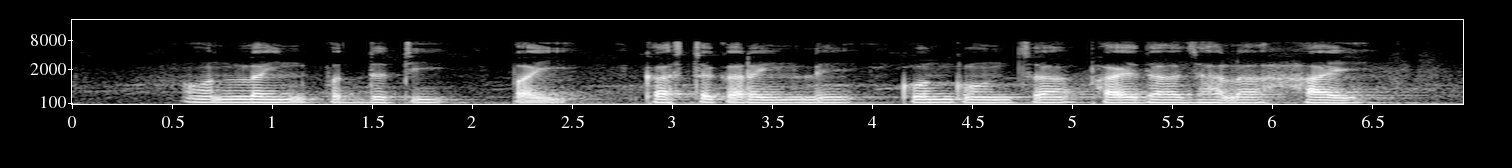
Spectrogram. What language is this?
Marathi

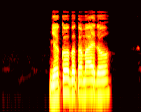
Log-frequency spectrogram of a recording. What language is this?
Sindhi Bhil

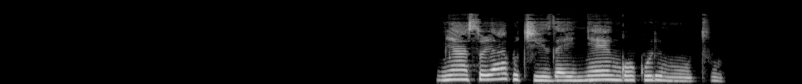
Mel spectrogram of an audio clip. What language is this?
Chokwe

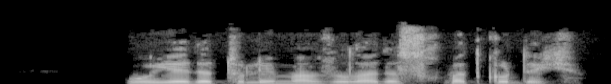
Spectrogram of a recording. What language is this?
Uzbek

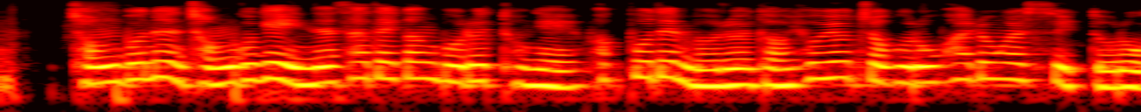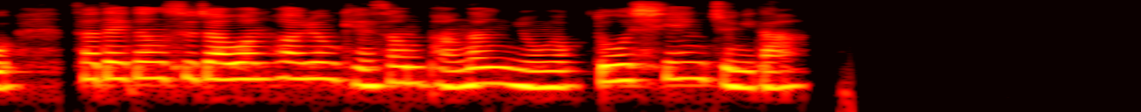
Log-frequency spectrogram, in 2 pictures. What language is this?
Korean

